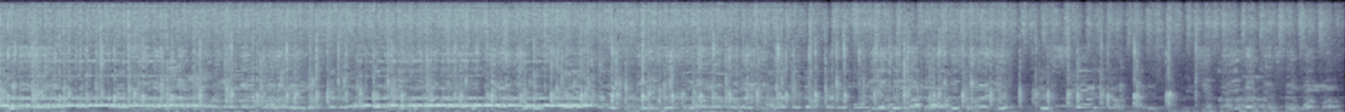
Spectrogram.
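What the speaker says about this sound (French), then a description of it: "Oh, tu es en train de monter dans tes acclamations." A church congregation on a retreat cheers and claps in praise, a dense, loud, sustained wash of applause and voices with a held musical tone running through the first half.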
